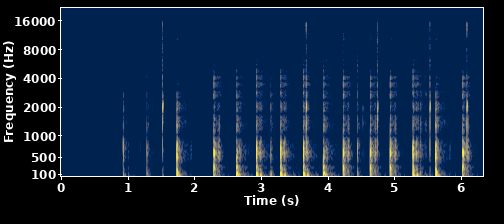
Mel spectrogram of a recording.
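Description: Blocks of stone are set down with short, dull knocks.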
